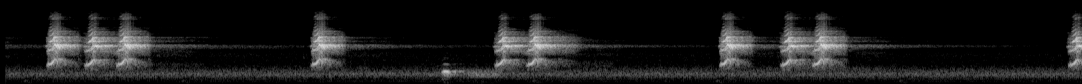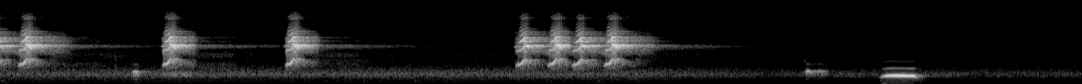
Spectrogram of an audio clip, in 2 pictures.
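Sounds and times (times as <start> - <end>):
long-eared owl Asio otus alarm call: 0.4 - 2.2, 3.1 - 6.0, 7.2 - 9.0, 10.7 - 14.4, 16.0 - 17.9.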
